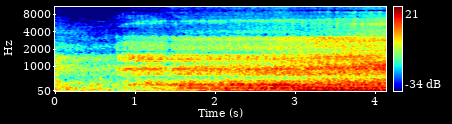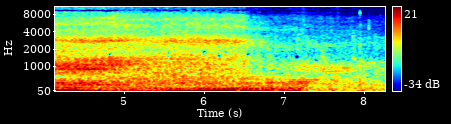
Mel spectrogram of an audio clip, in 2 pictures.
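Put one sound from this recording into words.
A heavy truck's engine rumbles loudly as it approaches and passes close by.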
